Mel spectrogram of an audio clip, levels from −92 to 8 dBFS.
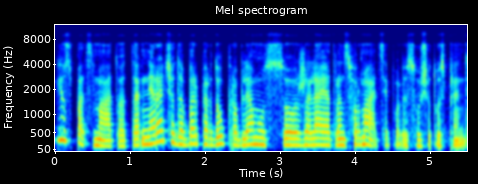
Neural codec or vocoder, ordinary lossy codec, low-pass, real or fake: none; Opus, 32 kbps; 7.2 kHz; real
